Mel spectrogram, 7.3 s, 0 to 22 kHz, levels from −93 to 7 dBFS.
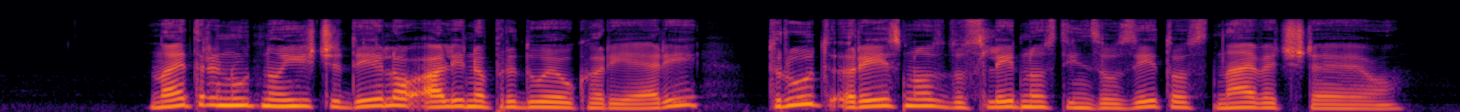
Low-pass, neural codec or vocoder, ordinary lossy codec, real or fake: none; none; none; real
